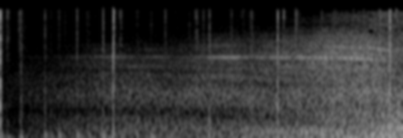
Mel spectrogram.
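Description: Jet airliner noise heard from inside the cabin, fading in and growing steadily louder over a few seconds. A string of sharp clicks comes in the first second or so.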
